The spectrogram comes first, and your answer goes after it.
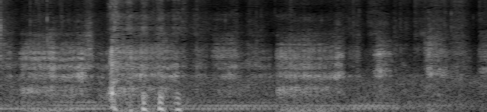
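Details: American Staffordshire terrier Tyson tugging a rope with a blue blood bulldog: a short cluster of sharp huffs, then rhythmic breathy panting over a low rumbling growl.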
